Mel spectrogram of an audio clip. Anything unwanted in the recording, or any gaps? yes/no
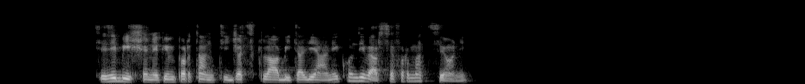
no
